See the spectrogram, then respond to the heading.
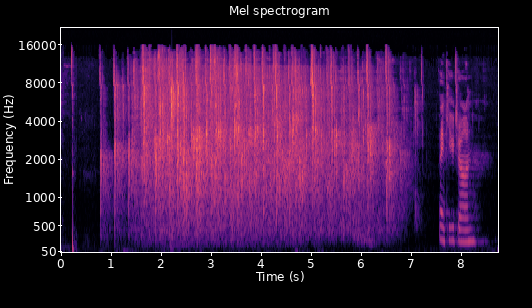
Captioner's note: applause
